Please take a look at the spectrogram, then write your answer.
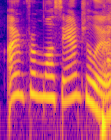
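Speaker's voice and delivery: high mock voice of the American actor; conductor's own voice. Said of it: "he's like".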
